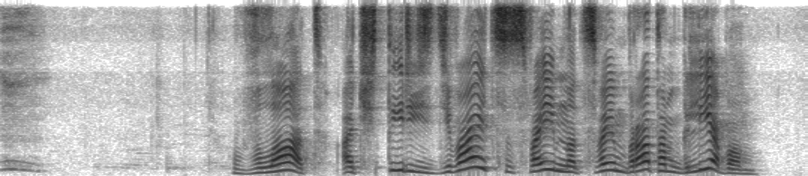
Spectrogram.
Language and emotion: Russian, angry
